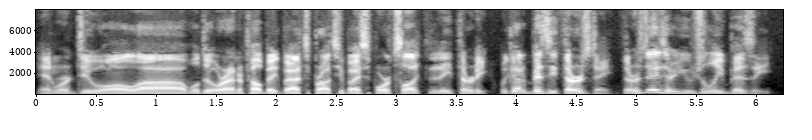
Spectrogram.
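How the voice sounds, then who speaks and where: A man's voice: medium pitch, expressive, quick pace. A man hosting sports talk radio, in laid-back, joking banter. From grew up bilingual, English and Serbian.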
